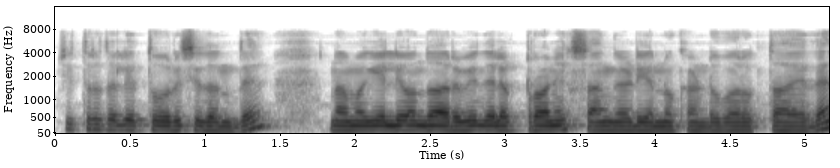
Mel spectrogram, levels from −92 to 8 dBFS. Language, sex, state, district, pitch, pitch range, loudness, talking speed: Kannada, male, Karnataka, Bidar, 130 Hz, 120-135 Hz, -15 LUFS, 130 wpm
